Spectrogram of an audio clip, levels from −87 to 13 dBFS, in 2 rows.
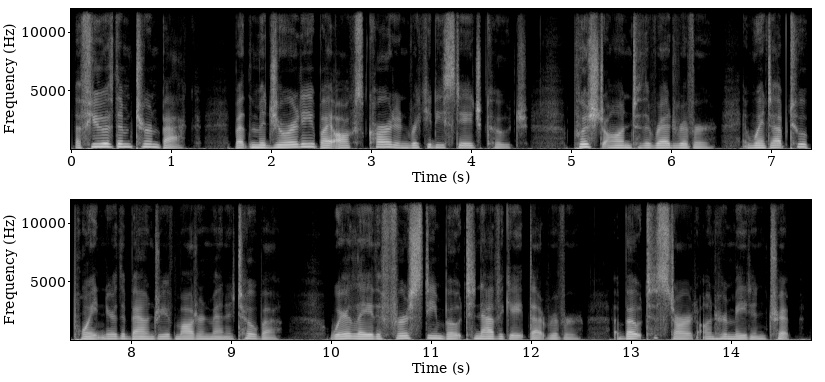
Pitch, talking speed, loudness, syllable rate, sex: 170 Hz, 200 wpm, -20 LUFS, 5.6 syllables/s, female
